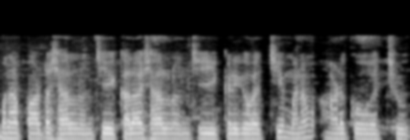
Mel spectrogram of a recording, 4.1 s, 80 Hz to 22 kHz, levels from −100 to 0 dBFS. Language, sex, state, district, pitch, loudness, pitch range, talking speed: Telugu, male, Telangana, Karimnagar, 135 Hz, -17 LUFS, 135-140 Hz, 130 wpm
